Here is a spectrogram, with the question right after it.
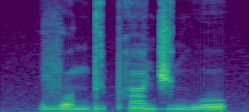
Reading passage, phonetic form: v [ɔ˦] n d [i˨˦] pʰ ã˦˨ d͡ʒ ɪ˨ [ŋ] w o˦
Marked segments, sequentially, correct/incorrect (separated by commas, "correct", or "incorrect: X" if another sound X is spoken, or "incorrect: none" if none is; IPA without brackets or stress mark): incorrect: ɔ˨, incorrect: i˨, correct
